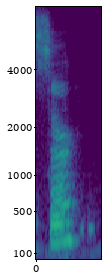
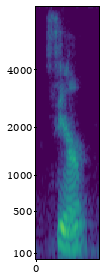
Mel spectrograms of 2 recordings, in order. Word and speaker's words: Sear: Is it Sir? Dear. Sear.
